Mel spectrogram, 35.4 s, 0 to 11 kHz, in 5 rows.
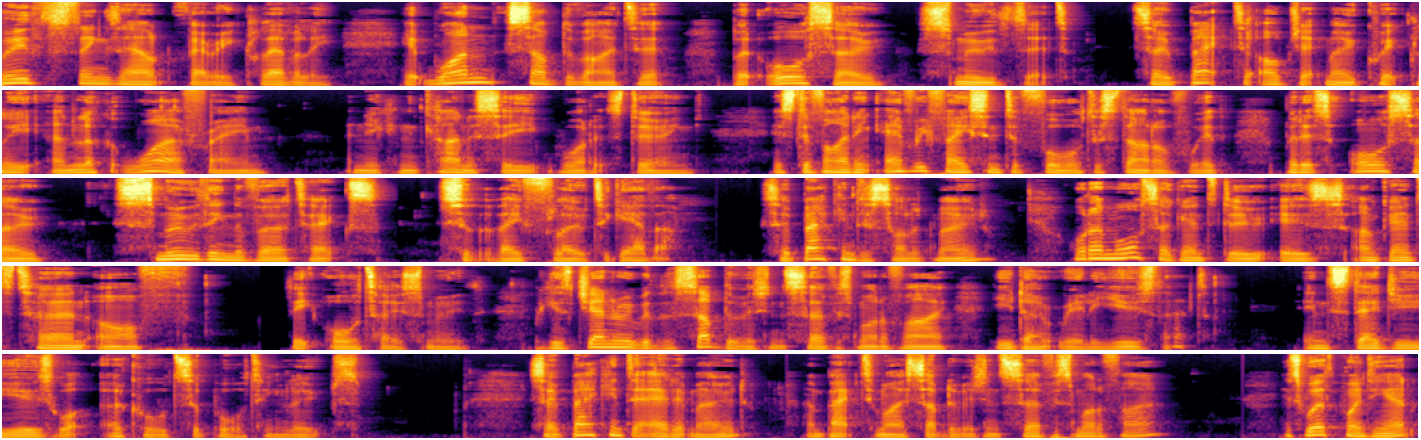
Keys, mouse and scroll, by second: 6.2 Tab, 7.9 click, 9.2-10.8 middle drag, 18.4 click, 20.2-21.9 scroll down 2, 22.2 click, 27.3 click, 31.6 Tab, 32.2 click.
